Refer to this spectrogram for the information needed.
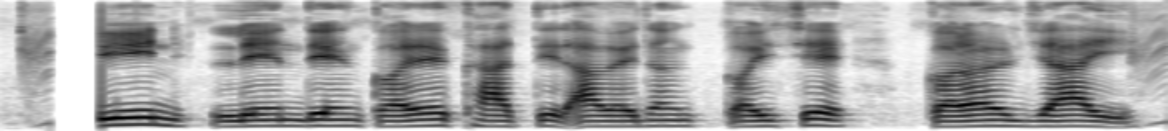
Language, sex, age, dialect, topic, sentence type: Magahi, male, 18-24, Western, banking, question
